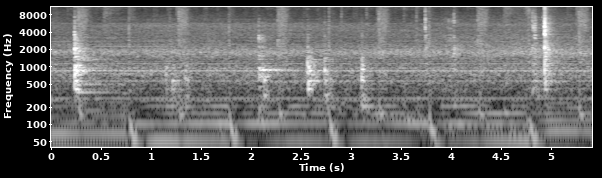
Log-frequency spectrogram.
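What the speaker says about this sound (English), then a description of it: "put the resin tray back in place" Plastic resin tray being set back into a Creality Halot-Mage 8K resin 3D printer, with a series of close clicks, knocks and scraping handling noises at irregular intervals.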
